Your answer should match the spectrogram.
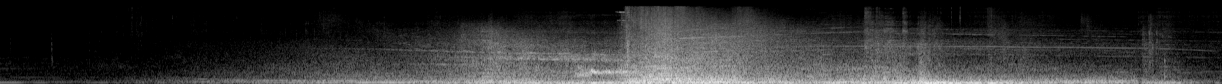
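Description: Film sound effect of a spaceship flying in overhead and landing: a deep rumble that swells over several seconds into a loud roar with a faint falling whine, then dies away near the end. Orchestral film score plays underneath.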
